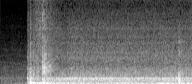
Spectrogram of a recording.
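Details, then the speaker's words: Amana/Whirlpool top-load electric washer after belt conditioner fix and recalibration, empty drain-and-spin: smooth motor whir rising with drum speed, screeching gone; normal spin. "there you go that's what it should sound like running empty no more ticked off Eagle screeching sound"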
